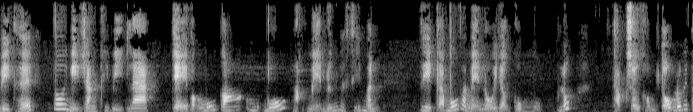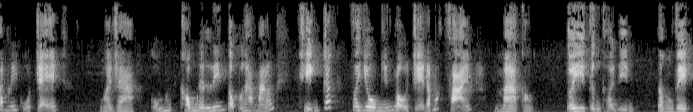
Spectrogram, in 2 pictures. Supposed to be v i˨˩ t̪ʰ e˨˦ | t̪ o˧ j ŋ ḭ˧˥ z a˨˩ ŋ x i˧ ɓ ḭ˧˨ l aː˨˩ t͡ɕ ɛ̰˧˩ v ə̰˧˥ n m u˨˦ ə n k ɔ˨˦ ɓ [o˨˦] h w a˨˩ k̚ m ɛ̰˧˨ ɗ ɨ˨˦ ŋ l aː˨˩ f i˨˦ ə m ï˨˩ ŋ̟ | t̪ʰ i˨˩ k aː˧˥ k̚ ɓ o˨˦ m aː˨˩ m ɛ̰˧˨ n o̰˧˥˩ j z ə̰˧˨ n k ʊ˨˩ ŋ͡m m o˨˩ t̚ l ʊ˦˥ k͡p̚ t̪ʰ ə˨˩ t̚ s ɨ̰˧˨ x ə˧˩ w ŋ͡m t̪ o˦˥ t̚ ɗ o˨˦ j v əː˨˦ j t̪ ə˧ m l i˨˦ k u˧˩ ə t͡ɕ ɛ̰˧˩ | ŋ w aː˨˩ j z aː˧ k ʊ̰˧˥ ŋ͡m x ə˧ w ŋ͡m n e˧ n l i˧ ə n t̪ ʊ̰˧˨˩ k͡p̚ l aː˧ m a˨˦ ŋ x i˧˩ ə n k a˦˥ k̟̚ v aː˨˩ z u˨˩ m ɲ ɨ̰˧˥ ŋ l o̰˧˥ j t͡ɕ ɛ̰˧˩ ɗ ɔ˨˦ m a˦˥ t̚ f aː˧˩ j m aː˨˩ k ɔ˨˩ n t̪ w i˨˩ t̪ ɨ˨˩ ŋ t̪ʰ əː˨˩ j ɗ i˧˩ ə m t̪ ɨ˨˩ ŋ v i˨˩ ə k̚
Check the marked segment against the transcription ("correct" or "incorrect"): correct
